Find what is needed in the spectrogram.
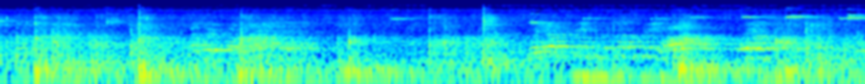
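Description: Basketball dribbled on a hardwood gym floor: dull thuds about a second apart in the first half, under indistinct voices of players and spectators, echoing in a large hall.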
